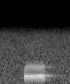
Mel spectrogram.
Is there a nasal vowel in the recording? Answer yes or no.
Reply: yes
